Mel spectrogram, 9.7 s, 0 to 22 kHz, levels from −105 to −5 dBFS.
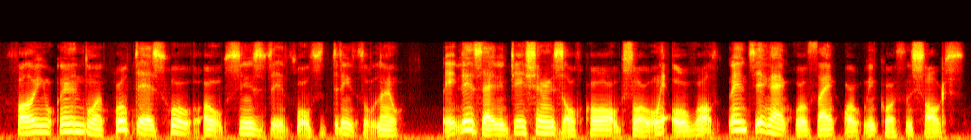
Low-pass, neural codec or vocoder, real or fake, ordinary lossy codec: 7.2 kHz; autoencoder, 22.05 kHz, a latent of 192 numbers a frame, VITS, trained on many speakers; fake; MP3, 64 kbps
